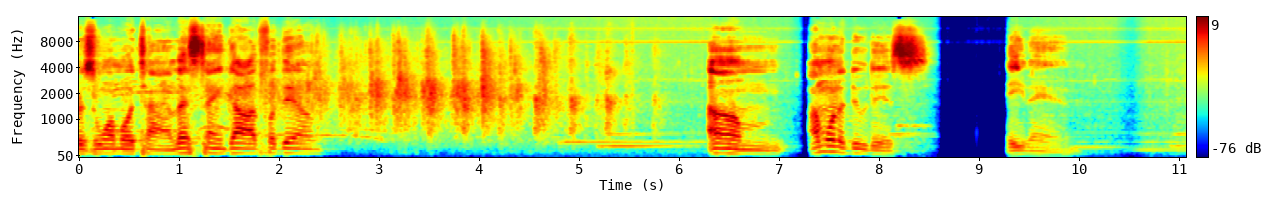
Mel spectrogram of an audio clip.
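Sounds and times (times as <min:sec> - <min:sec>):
congregation applause: 0:00.0 - 0:06.0
keyboard sustained notes: 0:04.5 - 0:08.5.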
